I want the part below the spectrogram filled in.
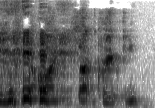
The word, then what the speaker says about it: Einsatzgruppen: Einsatzgruppen.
